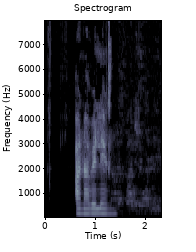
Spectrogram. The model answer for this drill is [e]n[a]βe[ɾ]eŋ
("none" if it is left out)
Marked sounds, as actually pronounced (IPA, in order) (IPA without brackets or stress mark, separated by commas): a, a, l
